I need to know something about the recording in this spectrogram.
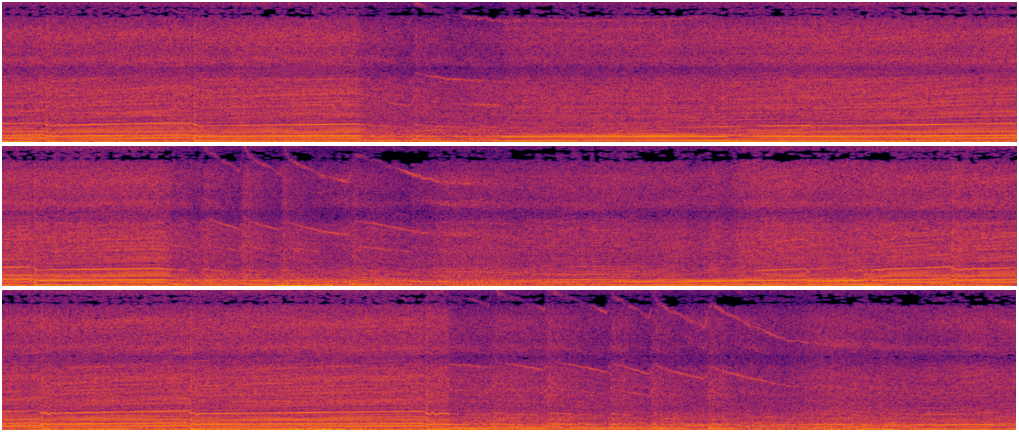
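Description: A racing car engine screams at high revs, rising through the gears and dropping as it brakes.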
